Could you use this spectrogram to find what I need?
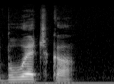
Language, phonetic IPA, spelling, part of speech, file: Polish, [buˈwɛt͡ʃka], bułeczka, noun, Pl-bułeczka.ogg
